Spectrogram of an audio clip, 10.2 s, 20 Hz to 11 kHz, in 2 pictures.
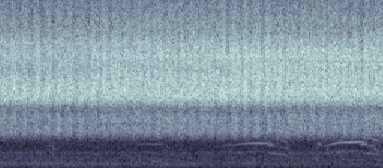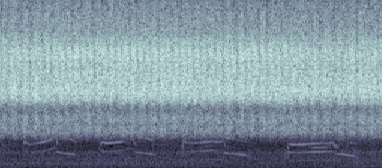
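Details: Cicadas by the sea in Croatia, summer 2020, make a loud continuous high buzz with rapid pulsing; a series of short chirping notes repeats every second or so in the background.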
